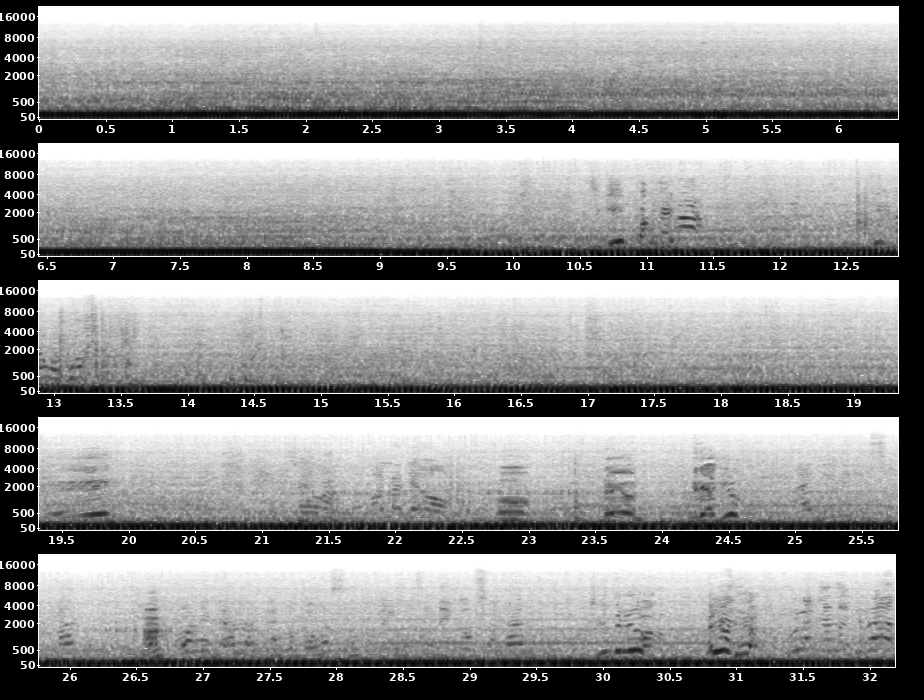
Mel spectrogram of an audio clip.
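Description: Side-by-side utility vehicle's engine running steadily as it drives along a trail, a loud low drone that drops a little in pitch about nine seconds in.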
